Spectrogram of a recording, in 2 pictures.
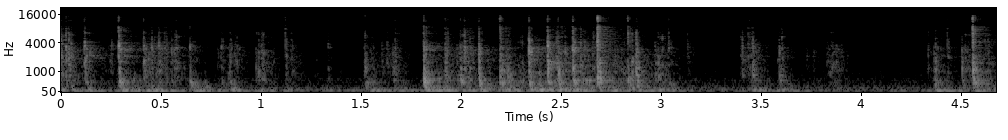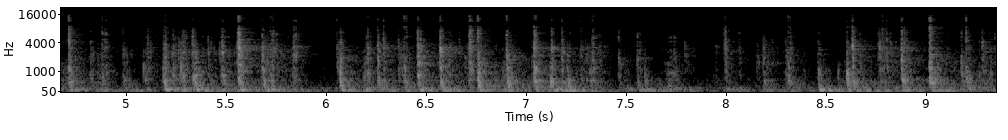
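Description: Fingertips type steadily on a black plastic, hollow-bodied split ergonomic computer keyboard. Quick, dry clicking taps come in dense bursts, with brief pauses between runs. Each tap is short with almost no ring, and the sound is bright with a light low thump.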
